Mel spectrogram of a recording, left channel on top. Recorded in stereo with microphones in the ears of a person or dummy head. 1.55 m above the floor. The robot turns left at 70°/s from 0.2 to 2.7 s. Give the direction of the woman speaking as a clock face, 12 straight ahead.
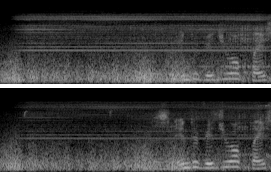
3 o'clock.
